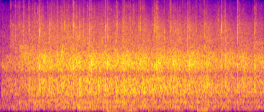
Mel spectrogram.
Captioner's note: audience applauding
